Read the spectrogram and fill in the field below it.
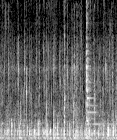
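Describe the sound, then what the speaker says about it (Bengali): Pabda fish curry gravy bubbling in a pan, a soft continuous simmer with small pops and occasional spoon clinks, close and moderately quiet with no voices. "ফুটছে দেখতেই পাচ্ছ।"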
